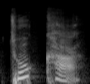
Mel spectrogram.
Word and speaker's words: 조카: I am careful with the pronunciation of 조카 Please speak with more emphasis on "조" and say "카" clearly. 조카 if you pronounce it incorrectly, it can sound like a bad word.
